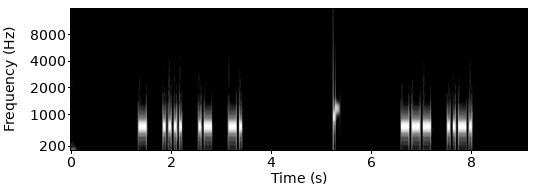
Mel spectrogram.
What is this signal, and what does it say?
Morse code, heard as a keyed tone, about 22 wpm, spaced as for 16 wpm, 700 Hz. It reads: THAN OF
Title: 2x Character Spacing - Top 100 Words - 22wpm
